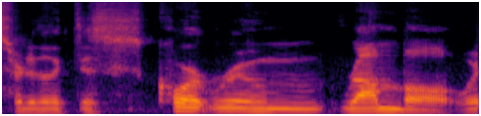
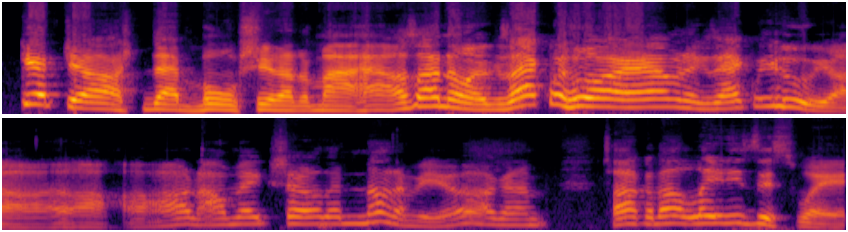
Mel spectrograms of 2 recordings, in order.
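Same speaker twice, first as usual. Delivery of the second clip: put-on no-nonsense Southern lady voice, higher and louder; 12 semitones higher, 6 dB louder than usual. Imitating a senator character putting men in their place: Lillian DeHaven voice. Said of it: "a no-nonsense Southern lady".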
